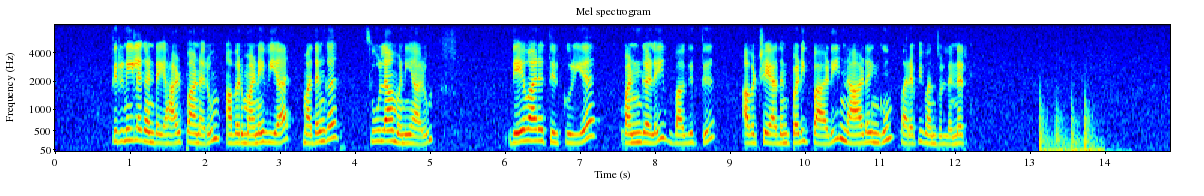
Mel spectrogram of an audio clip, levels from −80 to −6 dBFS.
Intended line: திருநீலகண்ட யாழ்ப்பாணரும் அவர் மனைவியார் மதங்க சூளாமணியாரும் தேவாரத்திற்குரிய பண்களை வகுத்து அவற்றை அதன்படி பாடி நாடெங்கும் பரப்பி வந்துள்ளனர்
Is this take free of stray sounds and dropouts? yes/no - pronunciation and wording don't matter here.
no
